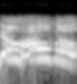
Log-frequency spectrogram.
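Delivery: all-out shrill, loud screaming yell. Retelling a prank on a passed-out guy: imitating own past scream. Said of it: "I'm over here screaming".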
